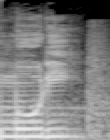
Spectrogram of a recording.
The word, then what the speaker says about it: Moody: in here with G moody last name rhymes with duty always ready G Manetti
